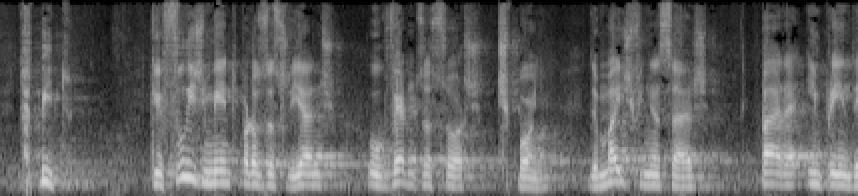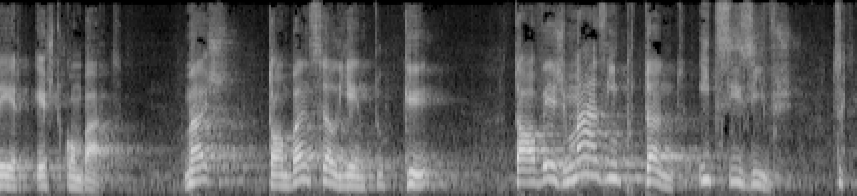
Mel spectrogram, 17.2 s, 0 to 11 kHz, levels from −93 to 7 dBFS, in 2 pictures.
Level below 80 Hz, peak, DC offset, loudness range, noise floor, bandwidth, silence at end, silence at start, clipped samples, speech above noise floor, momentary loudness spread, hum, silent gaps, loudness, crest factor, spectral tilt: -58 dBFS; -2 dBFS; under 0.1%; 2 LU; -46 dBFS; 11 kHz; 0 s; 0.2 s; under 0.1%; 28 dB; 14 LU; none; none; -19 LUFS; 18 dB; -5 dB/octave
